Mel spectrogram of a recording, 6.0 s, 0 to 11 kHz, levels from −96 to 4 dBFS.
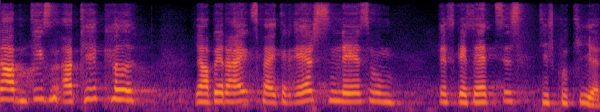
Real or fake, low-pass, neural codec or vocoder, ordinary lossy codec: fake; 9.9 kHz; codec, 44.1 kHz, 2.6 kbps, DAC; none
